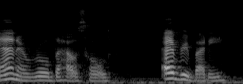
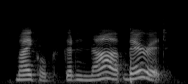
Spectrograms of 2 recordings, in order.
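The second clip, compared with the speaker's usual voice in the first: plain reading voice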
